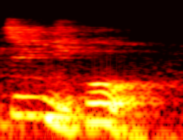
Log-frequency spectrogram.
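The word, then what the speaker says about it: 晉: 두 진나라가 다 진나라지만 여기 삼가 분진의 진은 찐이고 천하통일한 진나라는 친이라고 발음하기 때문에 구별이 되죠.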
